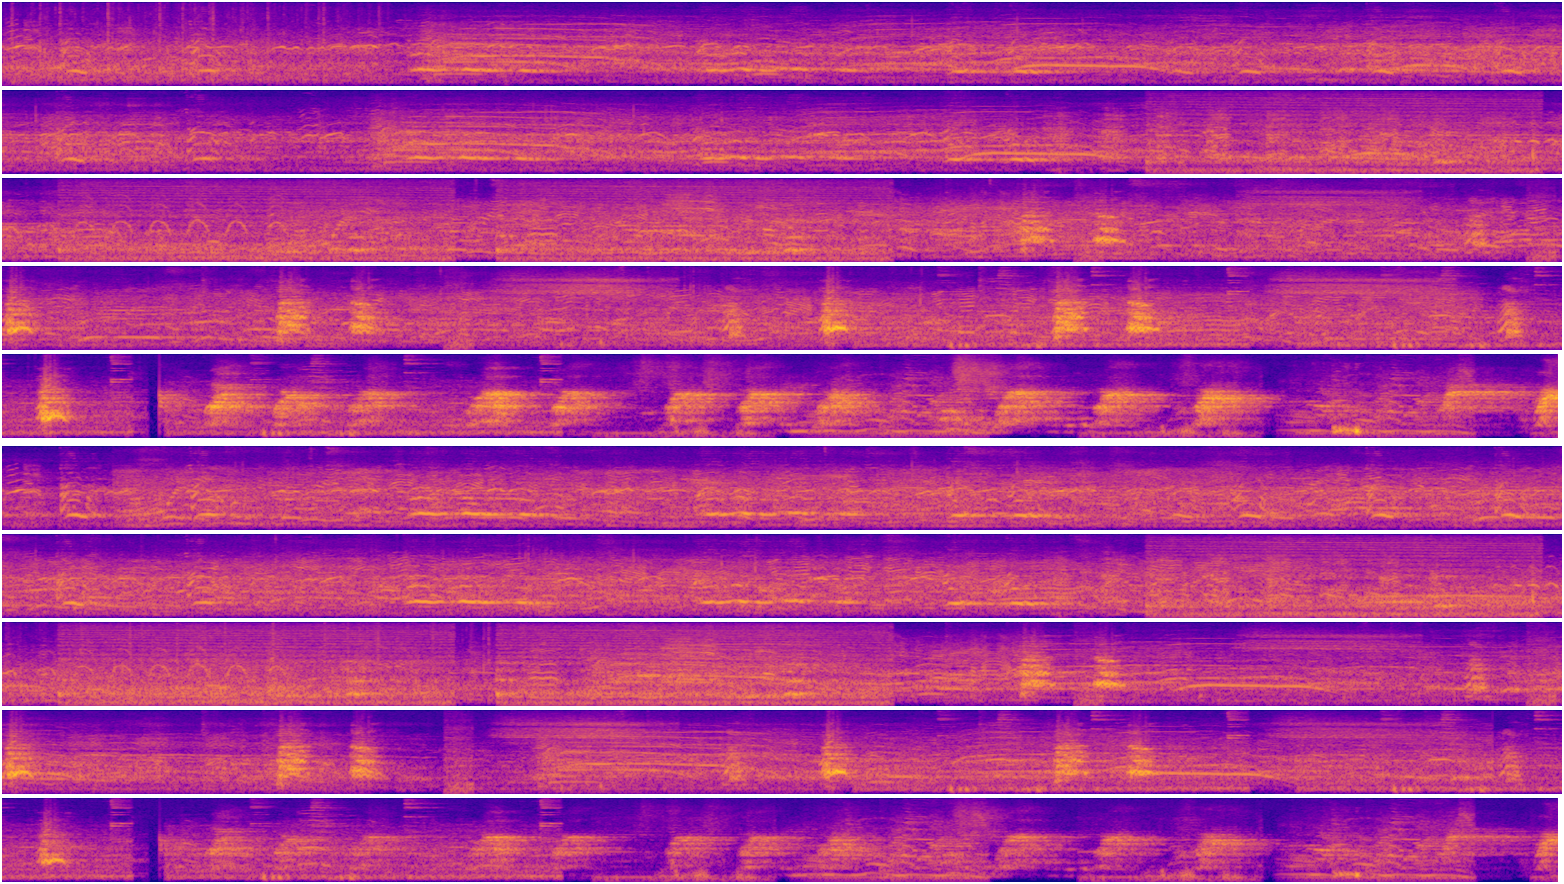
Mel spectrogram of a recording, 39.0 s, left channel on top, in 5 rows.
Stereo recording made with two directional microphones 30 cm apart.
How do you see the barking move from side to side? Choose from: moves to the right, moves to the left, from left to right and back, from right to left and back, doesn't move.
moves to the left.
